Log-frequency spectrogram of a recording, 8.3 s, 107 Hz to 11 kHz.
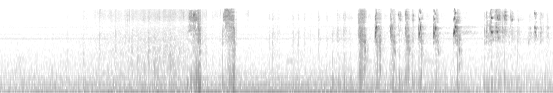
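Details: Bald eagle pair on high alert at their nest with an egg, 18 February 2023, as a mature adult intruder enters the territory: low rumbling noise first, then a fast run of sharp, high, repeated chittering notes.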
